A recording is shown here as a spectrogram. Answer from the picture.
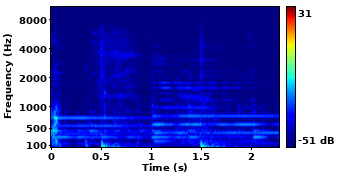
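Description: Quiet background music: held chords over a steady beat of about two beats a second.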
